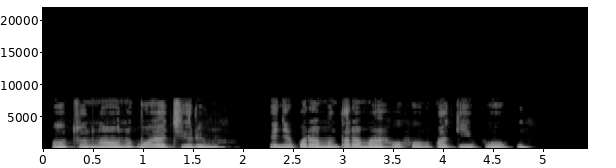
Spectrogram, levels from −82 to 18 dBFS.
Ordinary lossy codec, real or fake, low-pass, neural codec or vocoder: none; real; none; none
